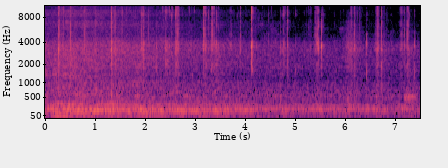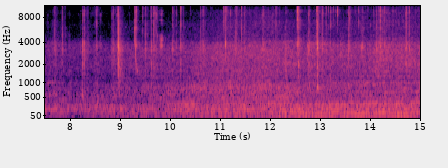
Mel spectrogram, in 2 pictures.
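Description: Someone chewing raw, uncooked basmati rice: irregular sharp crunches of the dry grains cracking between the teeth, over a low steady hum.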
